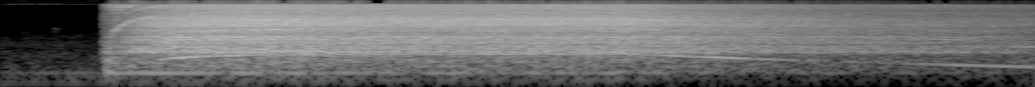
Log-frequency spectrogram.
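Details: Bissell vacuum with a no-power fault, plugged in and switched on after refitting the connector: motor kicks on sharply into a loud steady rush with a high whine, then slowly winds down; runs fine, cord not yet checked.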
